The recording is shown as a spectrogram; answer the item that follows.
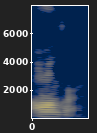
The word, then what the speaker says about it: Ingres: This guy, you say his name, Ingres.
